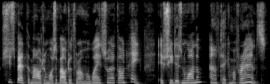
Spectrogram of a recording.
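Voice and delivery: high, fast, gushing babble; rapid excited chatter. A narrator's reading. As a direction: pelt them with words. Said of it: "She was talking so rapidly".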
